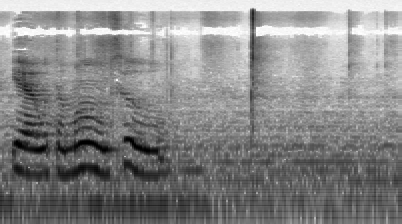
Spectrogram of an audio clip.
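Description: A playing card is laid down on a table with a soft tap.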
